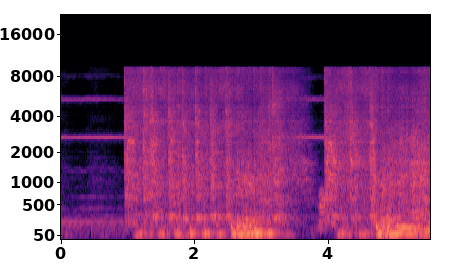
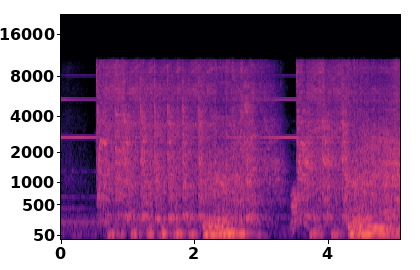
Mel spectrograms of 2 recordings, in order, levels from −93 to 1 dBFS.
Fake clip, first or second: first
